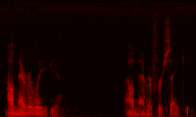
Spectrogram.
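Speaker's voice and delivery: softly promise, almost hushed; a gentle hushed reading of God's vow; tender hush. Acted. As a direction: give the promise quietly, tender and low.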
